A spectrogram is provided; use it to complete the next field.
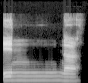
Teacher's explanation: di Nun bertasdid nah ini dibaca dengan ghunah dia ditahan tiga rakaat jangan terburu-buru innaah tunaikan dulu tiga harakat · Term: gunnah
